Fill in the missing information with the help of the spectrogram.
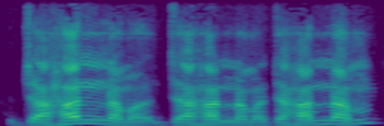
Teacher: শব্দটি পুরোটা হারাকাত চিহ্ন তাড়াতাড়ি পড়তে হবে টান দেয়া নিষেধ এবং নুনের উপরে তাজদিদ গুন্না করা ওয়াজিব এখানে ওয়াজিব গুন্না আছে খালিফ পরিমাণ নুনকে গুন্না সহ পড়তে হবে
